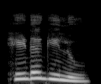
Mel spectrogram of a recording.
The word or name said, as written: ಹಿಡಿಗೋಲು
